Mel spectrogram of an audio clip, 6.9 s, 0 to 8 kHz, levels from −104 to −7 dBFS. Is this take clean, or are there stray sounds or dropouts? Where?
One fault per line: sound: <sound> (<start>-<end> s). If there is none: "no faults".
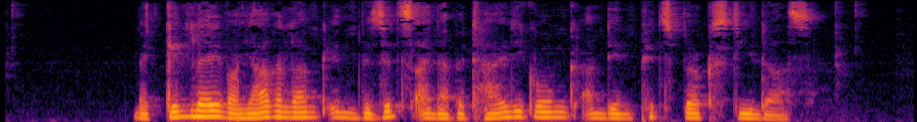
no faults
